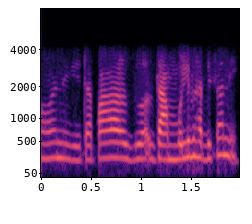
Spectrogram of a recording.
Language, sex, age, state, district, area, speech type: Assamese, female, 30-45, Assam, Lakhimpur, rural, conversation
